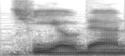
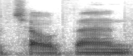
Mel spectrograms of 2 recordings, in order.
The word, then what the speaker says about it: Qiaodan: It's because the brand's name, pronounced Qiaodan or Qiaodan, is a transliteration of Jordan in Mandarin Chinese.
